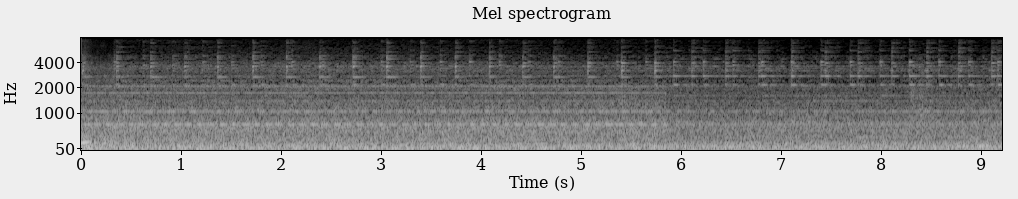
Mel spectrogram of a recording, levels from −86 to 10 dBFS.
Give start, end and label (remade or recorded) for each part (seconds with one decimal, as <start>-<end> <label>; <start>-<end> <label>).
0.0-9.2 recorded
